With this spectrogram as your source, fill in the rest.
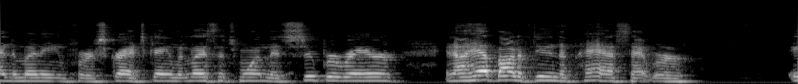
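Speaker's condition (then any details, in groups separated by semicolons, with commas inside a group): Cerebral palsy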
